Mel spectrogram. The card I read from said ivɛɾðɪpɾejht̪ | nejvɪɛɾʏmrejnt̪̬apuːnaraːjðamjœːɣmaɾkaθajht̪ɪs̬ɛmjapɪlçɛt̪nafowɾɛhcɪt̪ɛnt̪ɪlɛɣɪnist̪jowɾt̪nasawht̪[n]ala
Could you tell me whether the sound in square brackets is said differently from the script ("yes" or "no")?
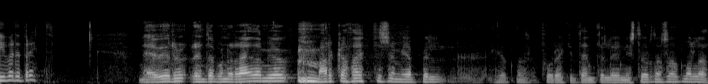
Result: yes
